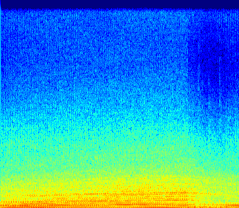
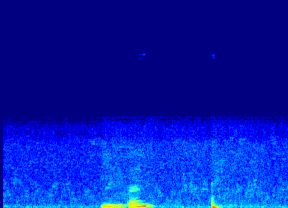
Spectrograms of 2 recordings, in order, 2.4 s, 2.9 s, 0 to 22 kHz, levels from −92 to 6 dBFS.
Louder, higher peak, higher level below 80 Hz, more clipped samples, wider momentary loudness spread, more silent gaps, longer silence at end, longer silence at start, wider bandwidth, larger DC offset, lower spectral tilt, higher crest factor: first, -15 LUFS vs -31 LUFS; first, -2 dBFS vs -10 dBFS; first, -26 dBFS vs -64 dBFS; neither; second, 2 LU vs 17 LU; neither; second, 0 s vs 0.65 s; second, 0 s vs 1 s; first, over 20 kHz vs 9.4 kHz; neither; second, -5.5 dB/octave vs -8.5 dB/octave; second, 12 dB vs 22 dB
